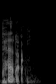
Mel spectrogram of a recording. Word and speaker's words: Pedder: Pedder. – P-E-D-D-R. Pedder, like pitter-patter, but like Pedder.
